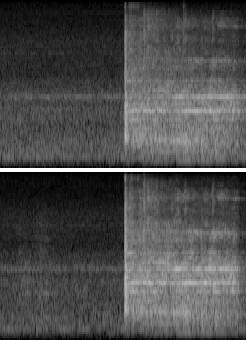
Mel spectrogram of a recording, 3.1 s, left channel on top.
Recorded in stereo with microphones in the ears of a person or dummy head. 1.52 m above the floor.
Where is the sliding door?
40° right (ahead or behind), 0.8 m.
